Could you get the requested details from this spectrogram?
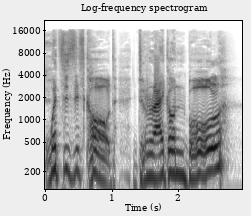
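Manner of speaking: put-on failed French accent slipping halfway into Japanese. Acting out how everyone reacted when Dragon Ball first aired, bad French accent. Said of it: "That sounded like a mix between Japanese and French".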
